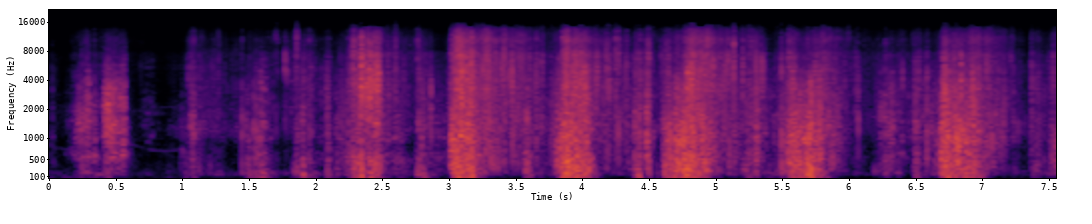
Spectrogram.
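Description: Prospecting pick scraping and digging into pebbly red dirt and gravel, a series of gritty crunching strokes about one a second, as a gold target is dug out.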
